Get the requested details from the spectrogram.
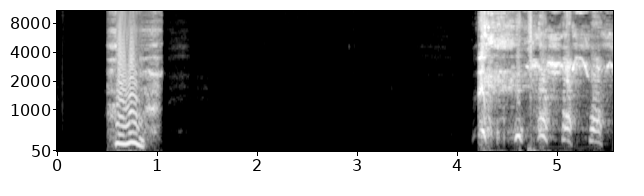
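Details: Elderly man (grandpa) coughing after inhaling from a vape: one loud harsh cough burst, a pause, then a run of several coughs in a coughing fit.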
